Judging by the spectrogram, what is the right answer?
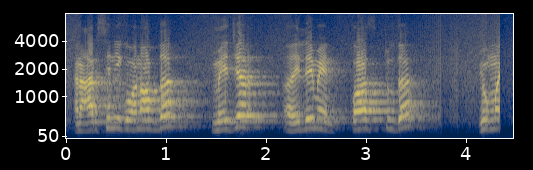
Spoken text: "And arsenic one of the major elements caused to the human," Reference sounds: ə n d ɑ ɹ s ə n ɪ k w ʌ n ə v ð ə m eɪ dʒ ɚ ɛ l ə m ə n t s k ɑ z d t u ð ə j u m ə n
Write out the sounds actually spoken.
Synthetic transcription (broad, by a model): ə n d ɑ ɹ s ə n ɪ k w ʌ n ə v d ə m eɪ dʒ ɚ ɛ l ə m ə n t k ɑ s t u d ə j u m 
